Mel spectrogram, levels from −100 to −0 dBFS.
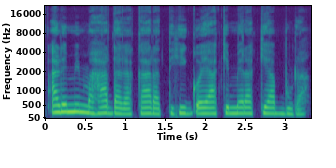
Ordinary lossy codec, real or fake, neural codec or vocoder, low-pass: none; real; none; none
